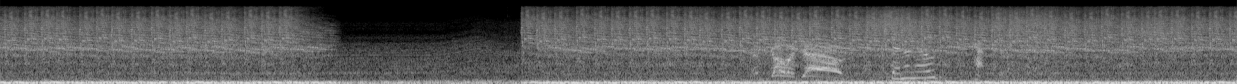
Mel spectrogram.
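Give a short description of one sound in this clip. A vehicle's gun fires in bursts.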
